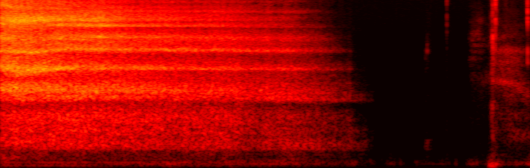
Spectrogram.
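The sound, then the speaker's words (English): A deep breath sounds alone as a long, airy whoosh that slowly fades over several seconds. Near-silence follows, broken by a faint, brief noise. “let's take a big old inhale and exhale it out.”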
